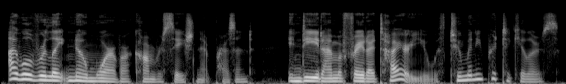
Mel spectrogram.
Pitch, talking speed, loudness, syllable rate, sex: 155 Hz, 220 wpm, -19 LUFS, 6.4 syllables/s, female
